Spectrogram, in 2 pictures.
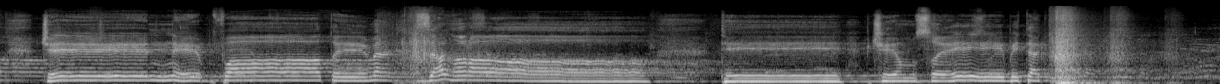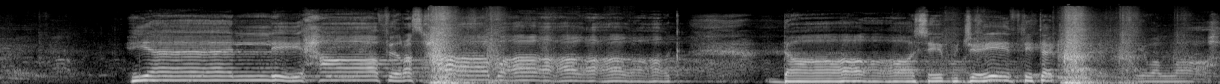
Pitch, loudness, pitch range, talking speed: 170 Hz, -18 LUFS, 135-190 Hz, 35 wpm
